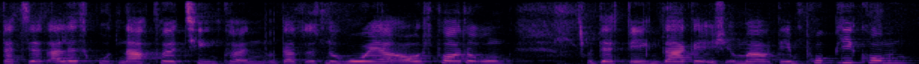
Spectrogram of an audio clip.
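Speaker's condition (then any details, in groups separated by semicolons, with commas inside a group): Deafness; can speak aloud, salesman doubted deafness because of speaking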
